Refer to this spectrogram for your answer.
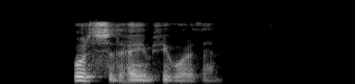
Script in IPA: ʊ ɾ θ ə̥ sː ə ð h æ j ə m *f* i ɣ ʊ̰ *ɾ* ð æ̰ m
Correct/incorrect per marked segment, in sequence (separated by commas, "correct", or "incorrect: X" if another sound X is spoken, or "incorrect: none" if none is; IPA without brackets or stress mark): incorrect: θ, correct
